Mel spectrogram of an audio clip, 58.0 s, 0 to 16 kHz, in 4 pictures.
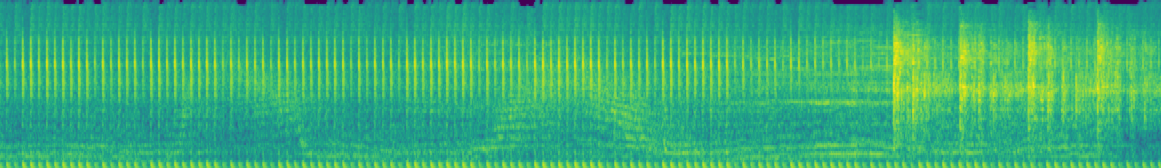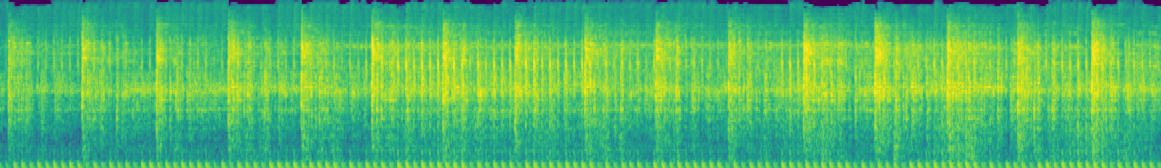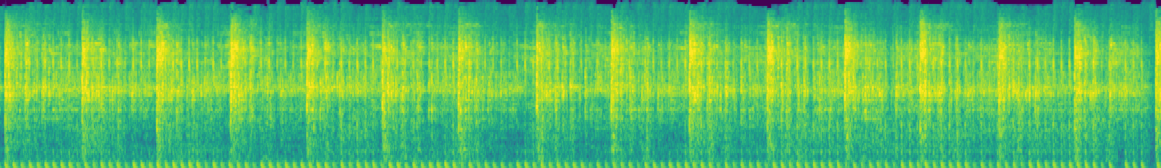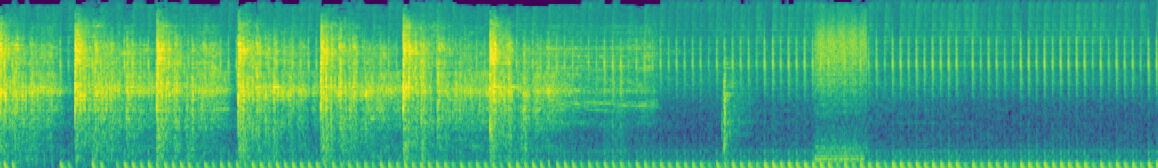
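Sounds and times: rasping metallic noise: 0:00.0 - 0:51.9
pulsing drum machine and bass drone: 0:00.0 - 0:58.0.

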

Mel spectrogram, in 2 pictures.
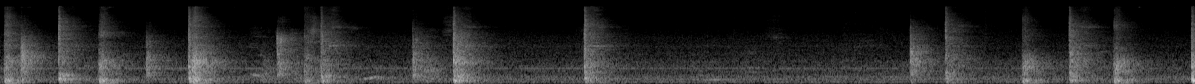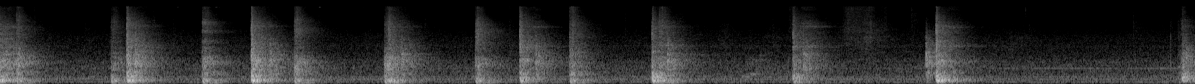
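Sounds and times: punches thudding on pads: 0:00.0 - 0:02.3, 0:04.4 - 0:05.0, 0:05.8 - 0:06.2, 0:09.1 - 0:15.2, 0:15.8 - 0:19.0, 0:19.8 - 0:20.3, 0:21.2 - 0:21.8, 0:23.7 - 0:23.9.

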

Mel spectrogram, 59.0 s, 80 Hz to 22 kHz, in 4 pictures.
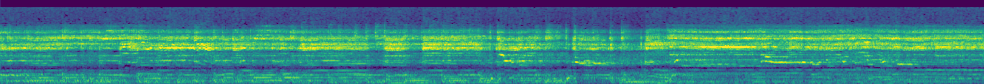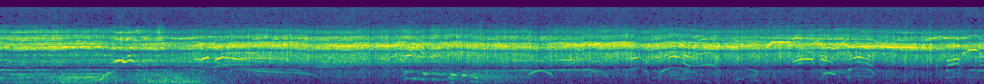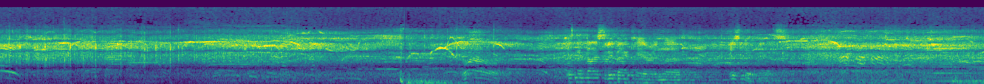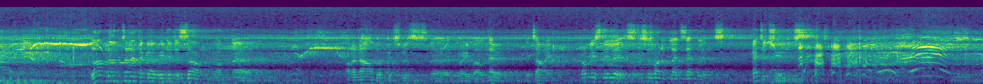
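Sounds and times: live rock band playing: 0:00.0 - 0:18.1
electric guitar: 0:00.0 - 0:19.7
crowd cheering and whistling: 0:00.0 - 0:59.0
crowd applauding: 0:10.4 - 0:50.2, 0:55.7 - 0:59.0.

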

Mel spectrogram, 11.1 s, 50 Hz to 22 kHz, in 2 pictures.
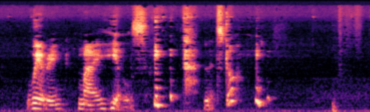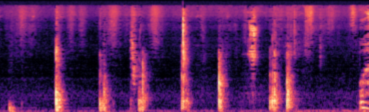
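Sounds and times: footsteps on wooden floor: 0:05.0 - 0:10.2.

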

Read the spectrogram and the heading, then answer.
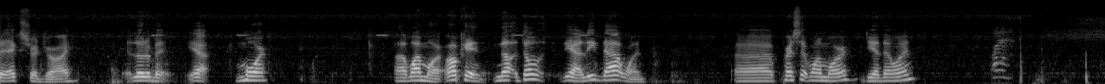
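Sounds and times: young child's voice: 0:09.9 - 0:10.2.

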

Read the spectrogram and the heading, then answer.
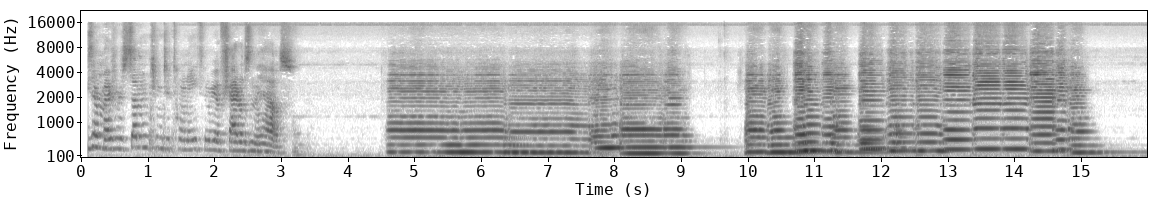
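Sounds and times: solo cello bowed: 0:04.6 - 0:16.0.

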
